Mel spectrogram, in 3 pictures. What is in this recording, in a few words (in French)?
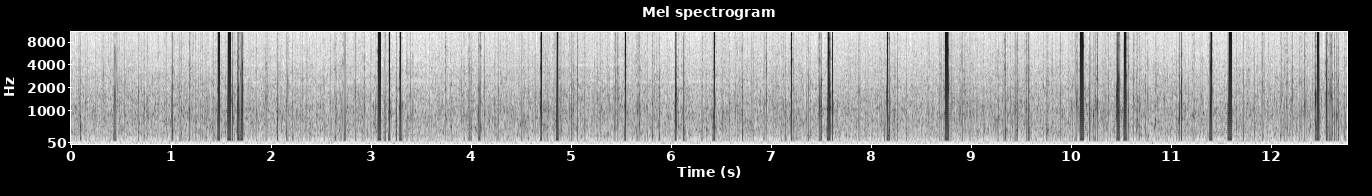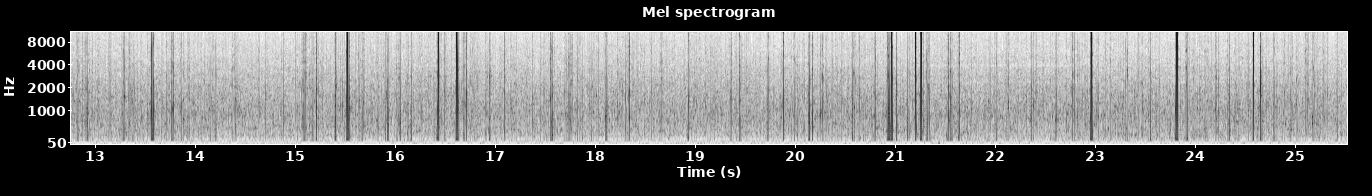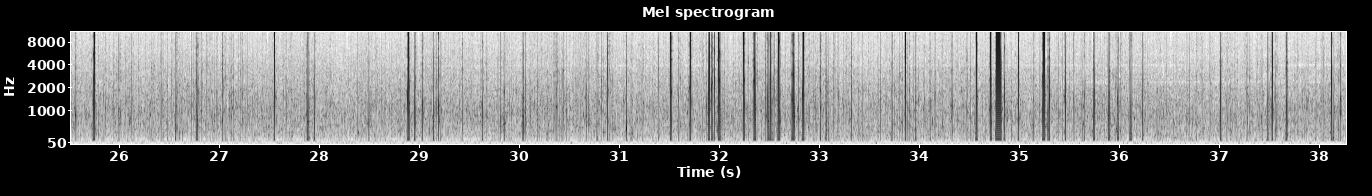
cachalot positif, boat, Physeter Macrocephalus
